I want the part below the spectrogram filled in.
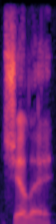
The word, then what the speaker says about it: Chile: And from there, we move across the southern hemisphere to the nation of Chile, as they pronounce it in Chile, the Free Republic of Chile, where Michelle Bachelet is head of state.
